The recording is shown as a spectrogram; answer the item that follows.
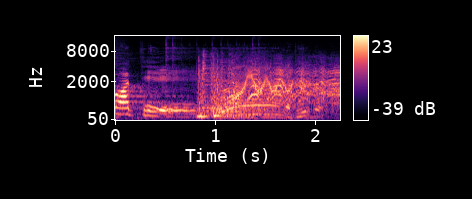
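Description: A comic boing-like sound effect whose pitch arches up and down, with voices mixed in.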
